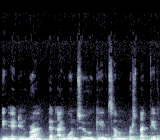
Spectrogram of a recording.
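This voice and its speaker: Lower-voiced Indonesian woman, halting. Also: lively intonation. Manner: halting, thoughtful, many fillers. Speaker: interviewee, graduate student. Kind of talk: casual interview. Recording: distant mic, faint background noise.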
